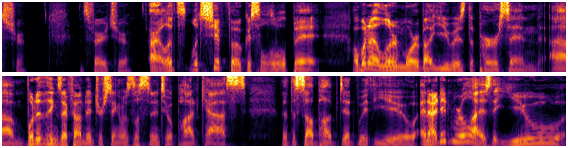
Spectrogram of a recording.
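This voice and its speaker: Very fast, lively speech with an American accent, dry and close with no echo, on a very clean recording with a silent background. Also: man, medium pitch for a man. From South Florida. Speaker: podcast host. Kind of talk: interview conversation.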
